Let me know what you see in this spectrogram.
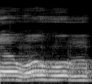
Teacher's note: وہم کے میم میں اظہار شفوی ہو رہا ہے، اسے جلد پڑھنا ہے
